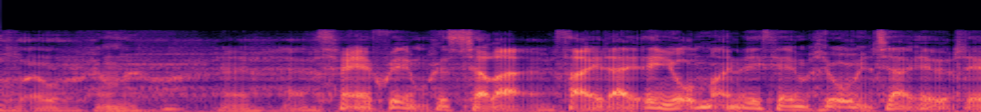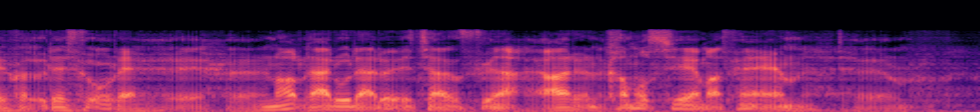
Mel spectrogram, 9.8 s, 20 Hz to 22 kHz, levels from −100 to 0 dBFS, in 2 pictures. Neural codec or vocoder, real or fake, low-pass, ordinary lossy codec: autoencoder, 22.05 kHz, a latent of 192 numbers a frame, VITS, trained on many speakers; fake; 7.2 kHz; none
